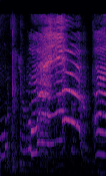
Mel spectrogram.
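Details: Newborn in hospital shortly after birth, later on a drip: loud, rising and falling wail in a small room, a strong crying burst between short breaths; an ordinary newborn cry.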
